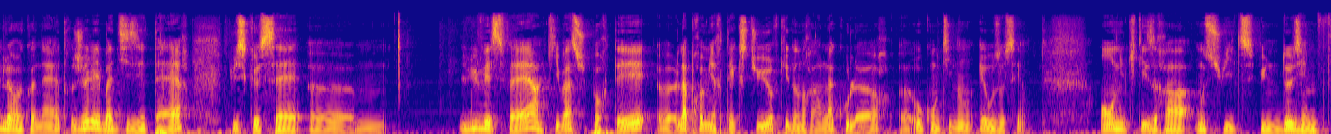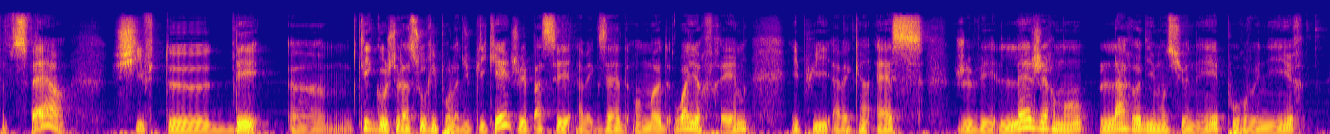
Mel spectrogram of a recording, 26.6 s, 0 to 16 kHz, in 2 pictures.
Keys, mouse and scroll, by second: 2.3 ctrl+space, 12.3-13.9 scroll up 1, 15.7 shift+d, 17.0 click, 19.5-20.5 scroll up 1, 19.5 z, 21.0 scroll up 1, 26.5 click.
